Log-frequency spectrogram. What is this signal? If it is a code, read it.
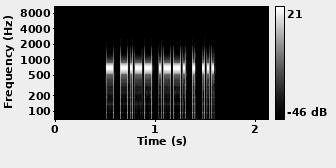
Morse code, heard as a keyed tone, about 50 wpm, 700 Hz. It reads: TYPES
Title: ES:S Suffix - Top 100 Words with Base Words 50wpm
